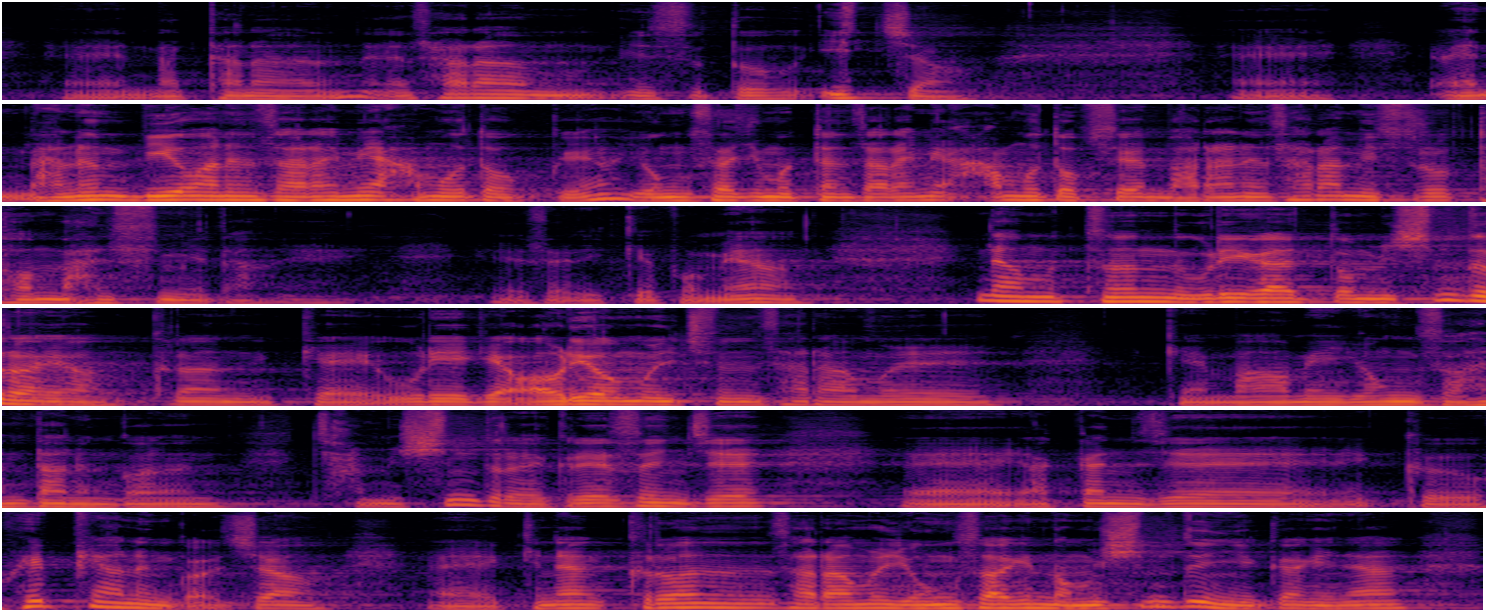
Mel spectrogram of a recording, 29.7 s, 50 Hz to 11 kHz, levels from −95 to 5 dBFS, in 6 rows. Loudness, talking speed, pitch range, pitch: -35 LUFS, 295 characters per minute, 100-120 Hz, 110 Hz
